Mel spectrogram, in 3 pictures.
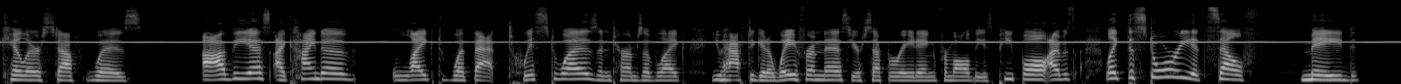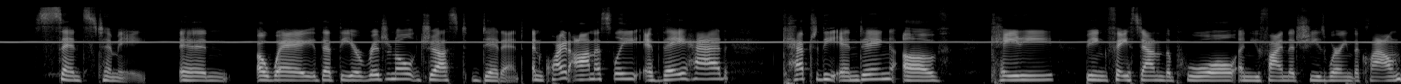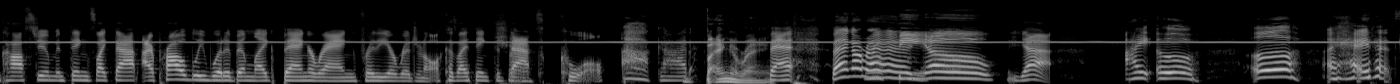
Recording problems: high-pitched whine; loud; throughout; 3 kHz, 7 dB below the speech

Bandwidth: 15 kHz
